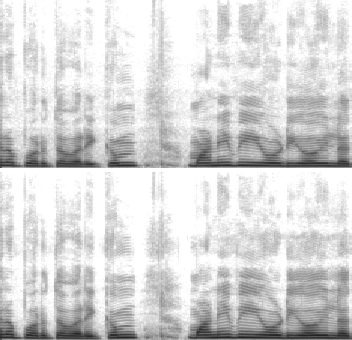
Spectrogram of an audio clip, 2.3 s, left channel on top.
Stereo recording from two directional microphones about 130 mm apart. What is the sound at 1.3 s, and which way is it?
Speech, 55° right (ahead or behind).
